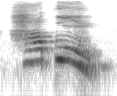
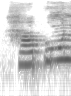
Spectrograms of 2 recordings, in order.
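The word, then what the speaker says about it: harpoon: हापून, हापून is what? Are इज अ bit silent here.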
